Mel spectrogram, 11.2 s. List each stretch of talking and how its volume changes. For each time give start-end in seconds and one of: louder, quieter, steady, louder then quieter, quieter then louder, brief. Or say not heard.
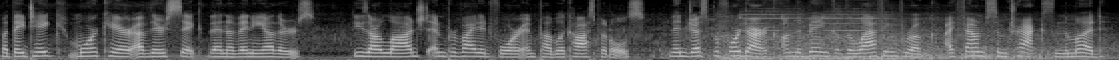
0.0-11.1 steady.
